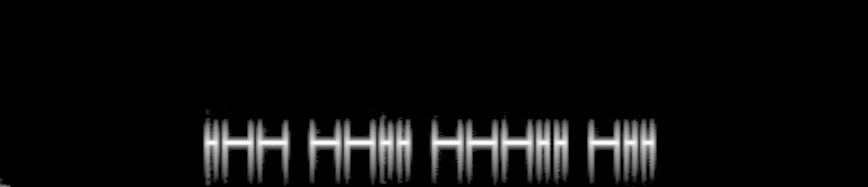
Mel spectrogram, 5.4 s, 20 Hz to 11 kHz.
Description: Morse code, heard as a keyed tone, about 23 wpm, 700 Hz. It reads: WZ8D
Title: USA Call Signs - 4 Characters - 4x Character Spacing - 22wpm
